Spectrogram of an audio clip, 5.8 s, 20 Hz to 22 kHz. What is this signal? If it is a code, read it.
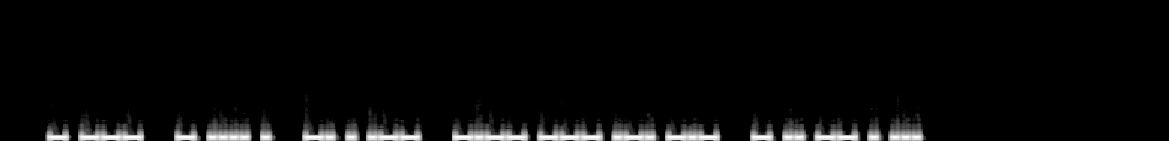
Morse code, heard as a keyed tone, about 44 wpm, 700 Hz. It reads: TO THE NEW YORK TIMES
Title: Sets of 5 Words Encore2 45wpm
